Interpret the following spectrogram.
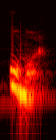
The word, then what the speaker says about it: humor: Humor, for example, we write it in the very same way, but we pronounce it as humor.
